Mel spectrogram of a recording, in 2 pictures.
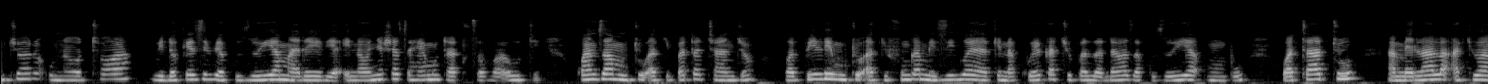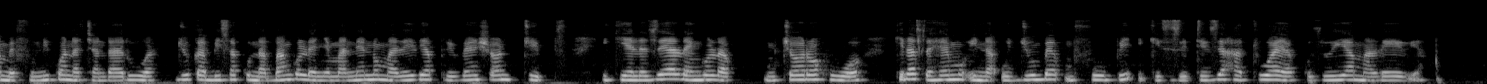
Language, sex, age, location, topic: Swahili, female, 25-35, Nairobi, health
